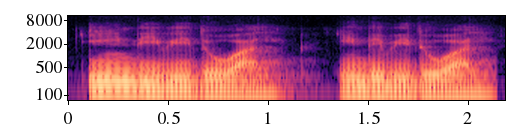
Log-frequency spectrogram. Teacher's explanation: A V in Spanish has kind of a soft B sound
